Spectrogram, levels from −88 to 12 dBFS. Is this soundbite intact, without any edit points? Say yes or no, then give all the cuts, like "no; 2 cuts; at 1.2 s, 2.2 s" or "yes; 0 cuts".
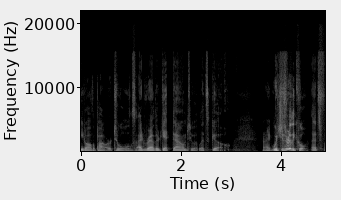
no; 1 cut; at 1.6 s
